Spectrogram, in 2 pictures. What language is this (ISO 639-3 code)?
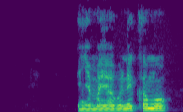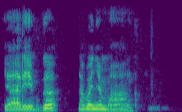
kin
